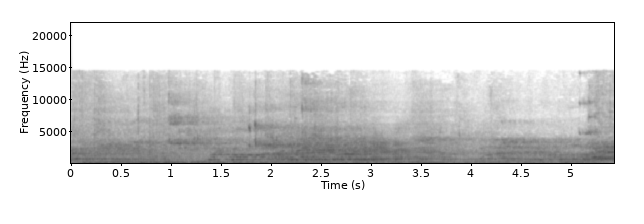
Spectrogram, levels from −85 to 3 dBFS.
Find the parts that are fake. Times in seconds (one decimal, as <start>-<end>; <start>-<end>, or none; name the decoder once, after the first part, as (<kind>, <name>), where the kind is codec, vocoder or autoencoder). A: 3.0-3.7 (codec, DAC)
